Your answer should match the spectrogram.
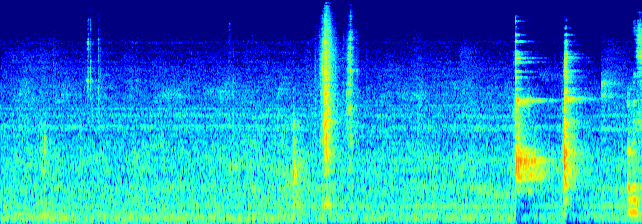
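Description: A glass baking bowl clinks sharply against a ceramic plate a couple of times about halfway through, then clatters louder with a brief ring near the end as the bowl is turned over to release a microwave-baked sponge cake onto the plate.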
